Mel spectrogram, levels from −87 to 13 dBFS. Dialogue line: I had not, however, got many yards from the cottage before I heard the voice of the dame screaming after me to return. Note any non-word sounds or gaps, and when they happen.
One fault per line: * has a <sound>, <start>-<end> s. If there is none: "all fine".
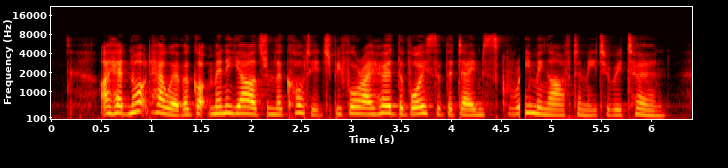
* has a dropout, 4.7-4.8 s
